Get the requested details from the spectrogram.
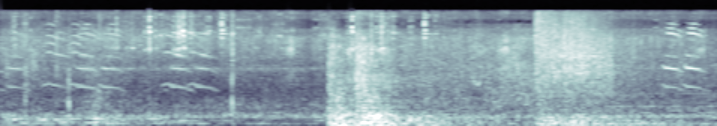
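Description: Bats squeak as they flit overhead.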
